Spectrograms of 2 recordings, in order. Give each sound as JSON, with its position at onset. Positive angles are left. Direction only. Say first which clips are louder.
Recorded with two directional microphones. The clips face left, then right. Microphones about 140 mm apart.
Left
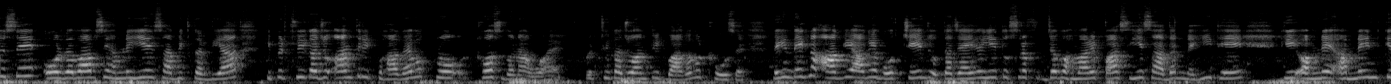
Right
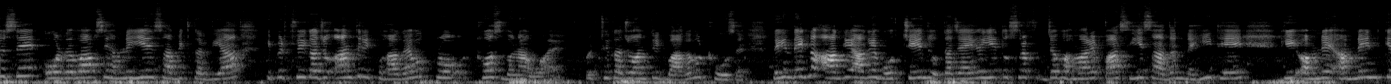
{"t": 0.0, "sound": "speech", "louder": "left 3 dB", "side_deg": 50}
